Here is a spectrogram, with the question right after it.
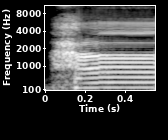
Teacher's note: হায়ের মধ্যে এক আলিফ আর বাকি হরফগুলোর মধ্যে চার আলিফ।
